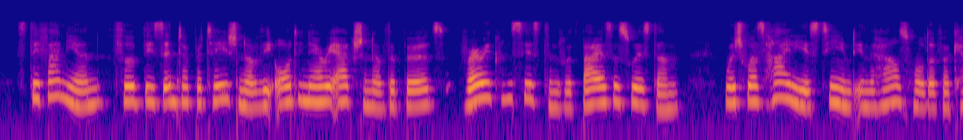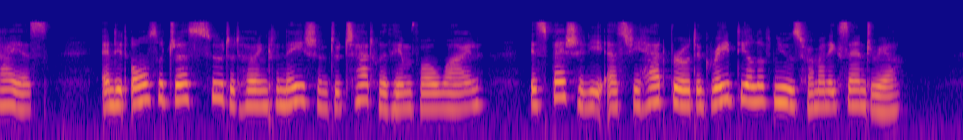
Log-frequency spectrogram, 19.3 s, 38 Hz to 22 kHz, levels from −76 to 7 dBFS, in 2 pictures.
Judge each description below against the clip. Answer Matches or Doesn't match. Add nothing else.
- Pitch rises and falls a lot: Doesn't match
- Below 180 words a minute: Matches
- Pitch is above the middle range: Matches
